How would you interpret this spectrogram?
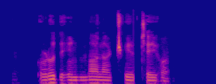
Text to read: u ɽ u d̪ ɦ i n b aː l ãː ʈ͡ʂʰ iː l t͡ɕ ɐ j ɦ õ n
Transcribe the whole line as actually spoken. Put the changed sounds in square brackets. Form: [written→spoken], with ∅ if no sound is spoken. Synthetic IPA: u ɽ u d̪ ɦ i n [b→m] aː l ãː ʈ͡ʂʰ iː [l→ɾ] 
